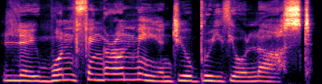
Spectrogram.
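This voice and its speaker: An actress voices a guarded young female cleric in a video game, speaking in a cool, wry and secretive manner. Her medium-pitched, darkish voice is steady, unhurried and natural, recorded dry on a studio mic in a booth with no room sound.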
